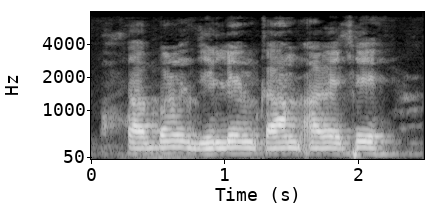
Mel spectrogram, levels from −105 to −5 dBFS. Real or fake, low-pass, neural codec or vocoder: fake; 7.2 kHz; codec, 16 kHz, 16 kbps, FreqCodec, smaller model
